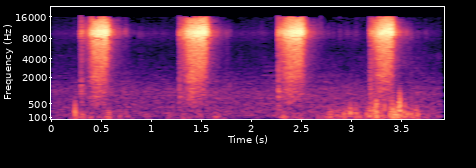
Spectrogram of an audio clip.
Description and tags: A broom sweeps the floor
